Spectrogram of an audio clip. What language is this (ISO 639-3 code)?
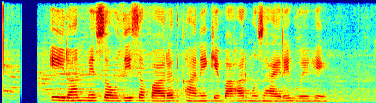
urd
